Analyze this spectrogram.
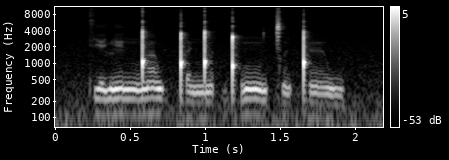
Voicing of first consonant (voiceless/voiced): voiceless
